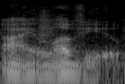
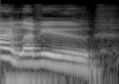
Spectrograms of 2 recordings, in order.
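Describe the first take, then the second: First: It is said earnestly and seriously, heartfelt tone. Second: It is said lightly and casually, playful tone. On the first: It is a real declaration of love. "that's different than like" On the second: It is friendly fun, not a real declaration. "you can tell by the tone, like being like, ah, I love you. You're so fun"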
